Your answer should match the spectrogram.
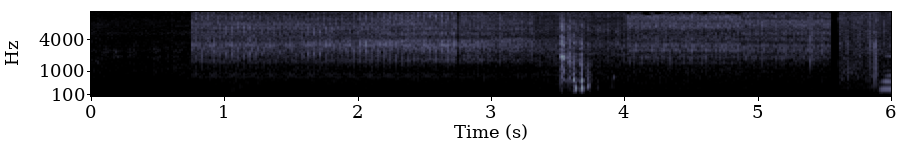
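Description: Faint, steady whir of an electric shoulder and neck massager's motor running, with a brief louder sound about three and a half seconds in.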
